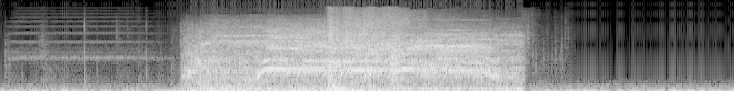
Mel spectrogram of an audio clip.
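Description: A knife strikes with a sudden loud burst of noise.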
